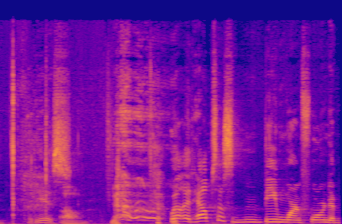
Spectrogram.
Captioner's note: laughs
